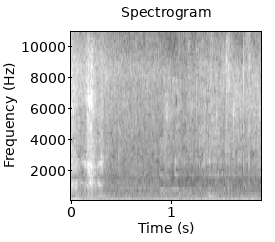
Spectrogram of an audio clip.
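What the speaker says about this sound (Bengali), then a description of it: "এই যে পোলাওর জন্য এখন পেঁয়াজ মরিচ বেরেস্তা করে নিতেছি" Onions and chillies fry in a pan of oil for pulao, giving a steady, soft sizzle with light stirring scrapes, fairly quiet and continuous throughout with no talking.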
